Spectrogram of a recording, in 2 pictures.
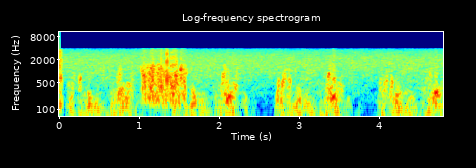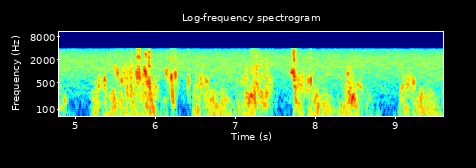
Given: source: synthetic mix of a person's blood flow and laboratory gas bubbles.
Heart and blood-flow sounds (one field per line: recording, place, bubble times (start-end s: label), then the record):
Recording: Doppler ultrasound of blood flow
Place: precordium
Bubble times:
0.00-0.05 s: bubbles
1.00-1.61 s: bubbles
5.47-5.99 s: bubbles
6.11-6.29 s: bubbles
6.39-6.45 s: bubbles
7.18-7.47 s: bubbles
7.67-7.83 s: bubbles
7.90-7.98 s: bubbles
From the record:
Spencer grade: 2 (many but less than half of the cardiac periods contain bubble signals, singularly or in groups)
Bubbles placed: anywhere in the cardiac cycle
